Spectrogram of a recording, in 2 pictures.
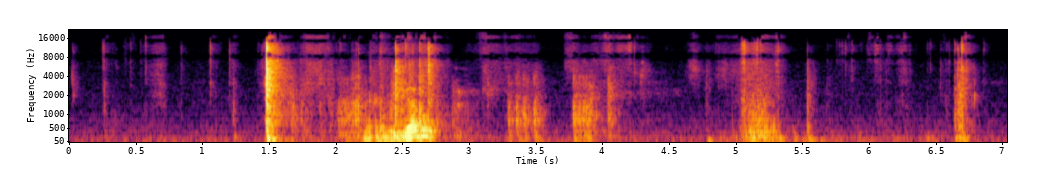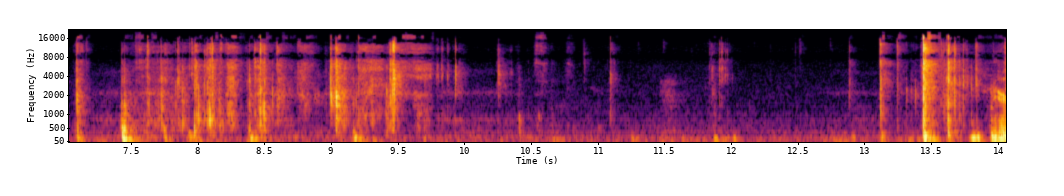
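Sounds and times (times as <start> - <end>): plastic wrap crinkling: 7.6 - 10.4.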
